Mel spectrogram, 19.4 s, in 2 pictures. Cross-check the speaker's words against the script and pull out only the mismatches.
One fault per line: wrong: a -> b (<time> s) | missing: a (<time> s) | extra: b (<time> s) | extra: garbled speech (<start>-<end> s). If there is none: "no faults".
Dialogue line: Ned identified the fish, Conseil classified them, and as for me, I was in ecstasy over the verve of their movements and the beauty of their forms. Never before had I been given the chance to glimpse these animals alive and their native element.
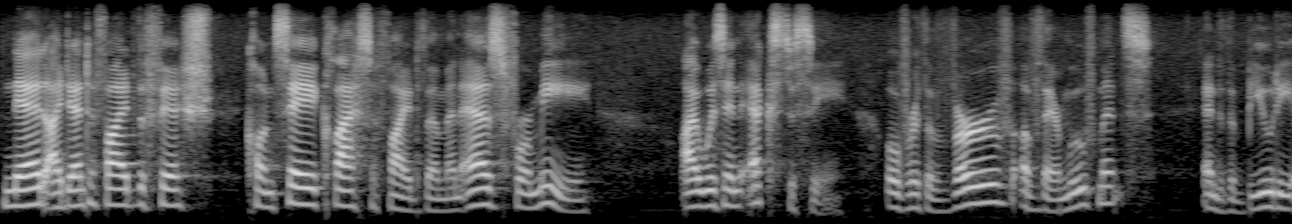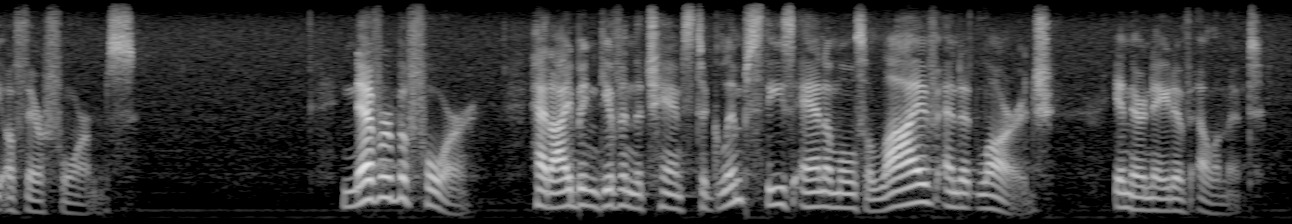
extra: at large in (16.9 s)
